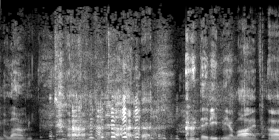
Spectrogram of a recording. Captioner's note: all laughing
